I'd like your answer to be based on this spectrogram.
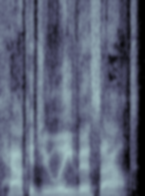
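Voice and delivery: ordinary talk, nothing marked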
